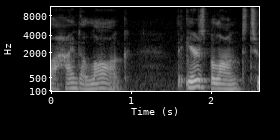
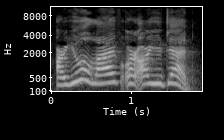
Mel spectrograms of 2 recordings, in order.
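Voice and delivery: higher, louder call down from a tree; 10 semitones higher, 8 dB louder than usual. Acted. Robot calling from the tree to the creature, louder. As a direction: call down into the dark. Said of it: "The robot's voice called down".

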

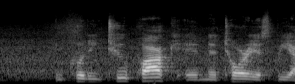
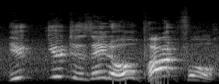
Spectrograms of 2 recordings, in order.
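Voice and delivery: very high, loud squeaky cartoon voice; high cartoonish squeal with laughter; 11 semitones higher, 6 dB louder than usual. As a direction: play a silly squeaky sidekick. Character voices arguing about beans.

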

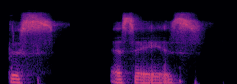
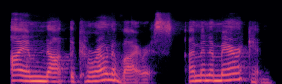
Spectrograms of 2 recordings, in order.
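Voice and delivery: higher and louder, stung and defiant; indignant retort; 6 semitones higher, 5 dB louder, faster than usual. Retold or imitated. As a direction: push back hard, you've been insulted. Her retort to the man.

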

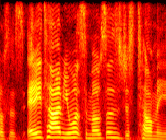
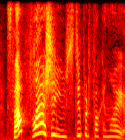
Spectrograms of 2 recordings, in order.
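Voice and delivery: high, loud startled snap at a light; angry yell; 9 semitones higher, 5 dB louder than usual. Real, not acted. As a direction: shout at the flashing light. Yells at flashing light.

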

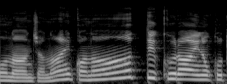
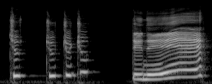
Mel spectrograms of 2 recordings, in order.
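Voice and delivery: kiss noises; 8 semitones higher than usual. Retold or imitated. Recalling the kiss.

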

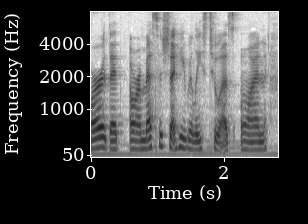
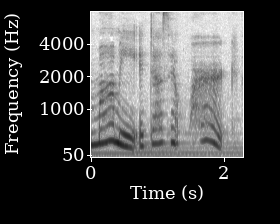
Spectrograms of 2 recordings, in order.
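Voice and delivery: put-on crying, complaining child; 6 semitones higher, slower than usual. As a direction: plead to Mommy like a let-down child, trailing off. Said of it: "hear him crying and complaining".

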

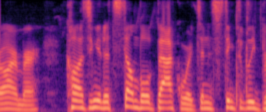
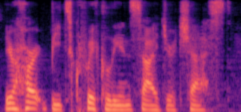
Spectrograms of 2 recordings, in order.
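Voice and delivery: usual speaking voice

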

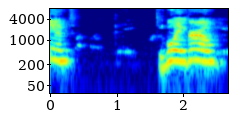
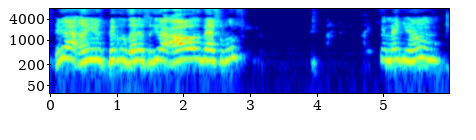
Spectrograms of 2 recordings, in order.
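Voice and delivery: speaking between bites; talking while chewing. Real, not acted. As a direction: mouth partly full of food. Seen 1: bite taken at -1.0, mouth working while she talks.

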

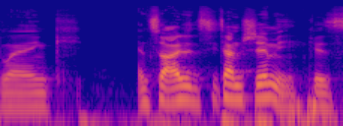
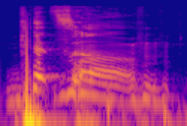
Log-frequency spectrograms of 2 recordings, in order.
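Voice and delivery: loud, high-pitched mock battle cry; hammed-up shouted catchphrase; imitated video shout; 6 semitones higher, 11 dB louder than usual. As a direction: belt it out, imitating a viral video. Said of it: "some person just saying".

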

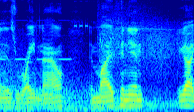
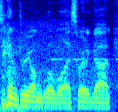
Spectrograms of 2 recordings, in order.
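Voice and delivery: ordinary delivery

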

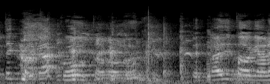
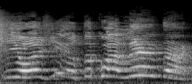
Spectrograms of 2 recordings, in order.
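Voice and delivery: hyped announcement; 6 semitones higher, 5 dB louder than usual. Real, not acted. Host hyping up his guest.

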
